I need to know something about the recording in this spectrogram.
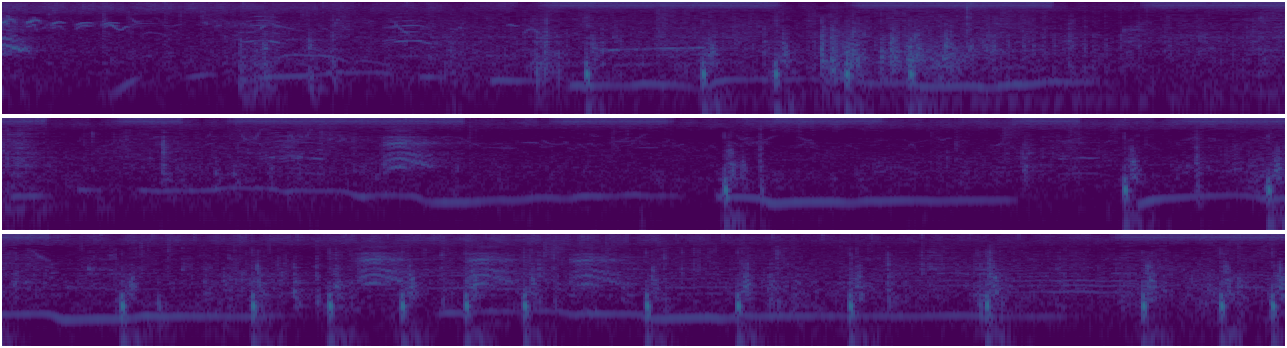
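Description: Wooden wagon wheels creak and rattle.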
